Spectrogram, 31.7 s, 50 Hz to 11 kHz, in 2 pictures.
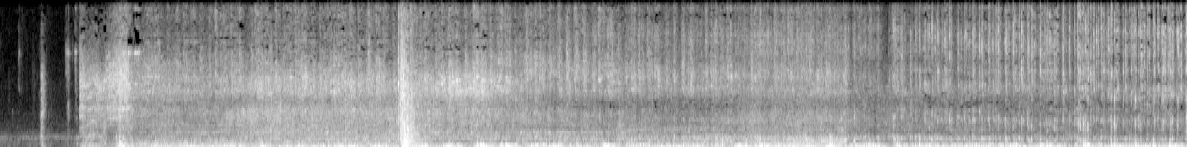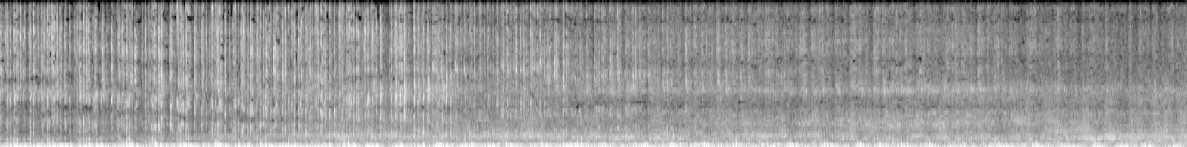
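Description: A 383 cubic-inch V8 with chrome headers and 3-inch dual exhaust cranks and catches about a second in, then idles steadily. A single sharp knock stands out about five seconds in.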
